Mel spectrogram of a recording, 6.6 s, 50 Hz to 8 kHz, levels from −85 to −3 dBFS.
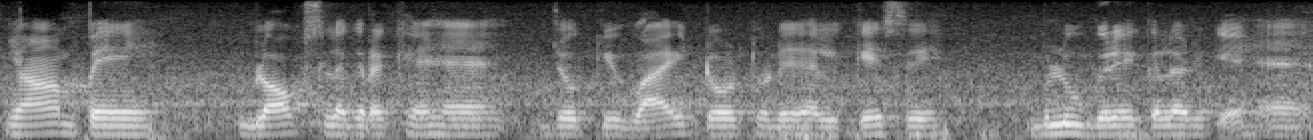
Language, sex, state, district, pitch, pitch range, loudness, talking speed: Hindi, male, Rajasthan, Bikaner, 130 Hz, 130-135 Hz, -17 LUFS, 165 wpm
